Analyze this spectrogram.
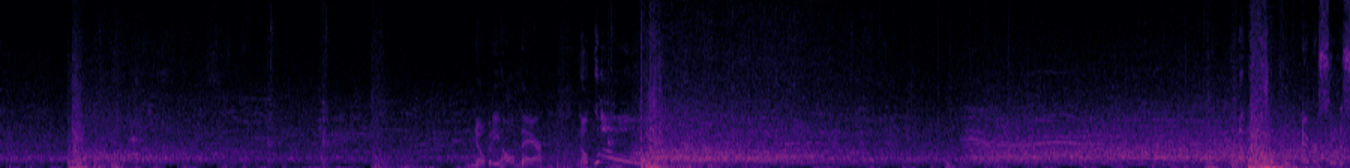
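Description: Bodies slam hard onto a wrestling mat.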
